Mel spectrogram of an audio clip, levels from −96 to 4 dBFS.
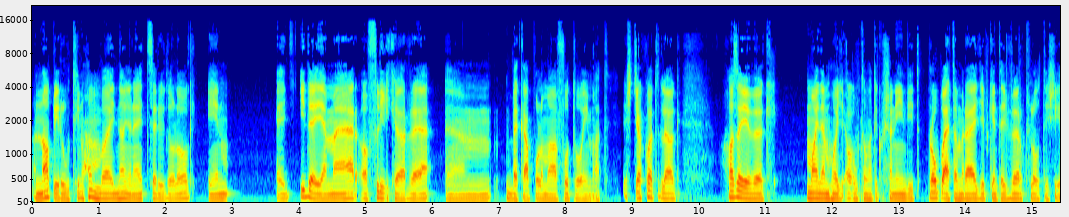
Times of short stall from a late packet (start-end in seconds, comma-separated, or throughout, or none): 5.24-5.32, 6.87-6.95, 11.06-11.13, 12.25-12.32, 13.57-13.64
